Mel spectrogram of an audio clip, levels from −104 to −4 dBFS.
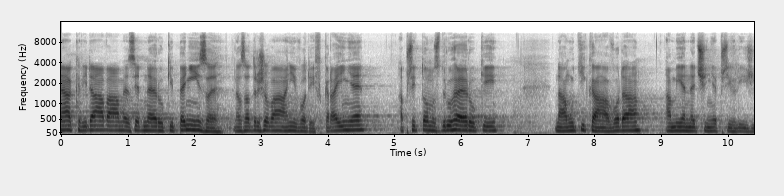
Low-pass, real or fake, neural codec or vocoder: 10.8 kHz; real; none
